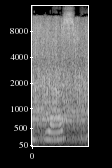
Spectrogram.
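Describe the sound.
An applause sound effect cued during a show: a dense, steady wash of crowd clapping with a voice talking over it.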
